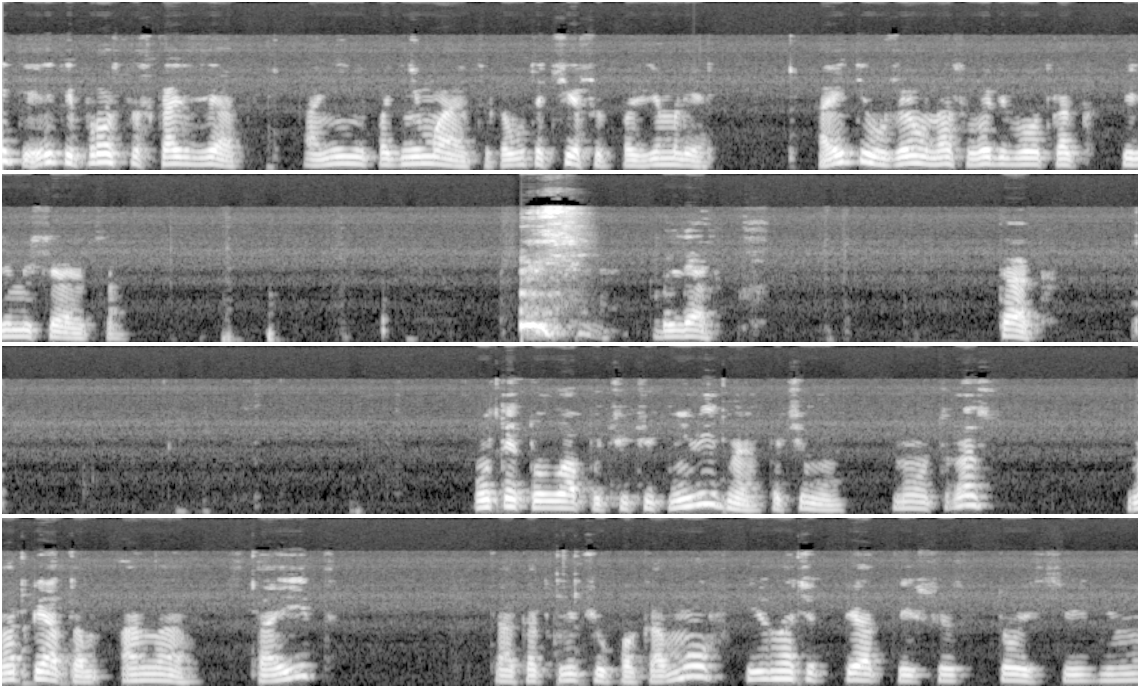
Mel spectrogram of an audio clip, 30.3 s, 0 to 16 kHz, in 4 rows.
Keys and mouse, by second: 1.8 middle click, 4.7 middle click, 9.1 space, 13.1 click, 15.2-18.6 middle drag, 19.9-22.9 drag, 23.2-24.4 middle drag, 26.4 click, 28.0-30.2 drag.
